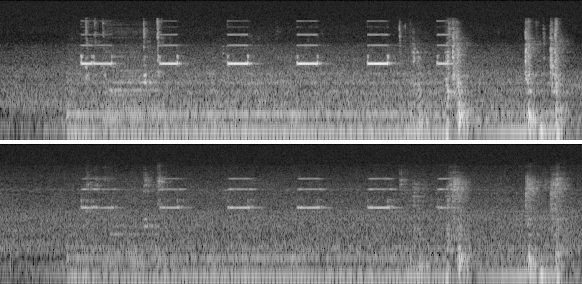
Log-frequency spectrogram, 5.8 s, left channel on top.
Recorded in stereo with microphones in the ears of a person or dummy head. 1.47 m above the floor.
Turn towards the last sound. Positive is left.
turn(degrees=40)  # may be behind; listen again after turning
